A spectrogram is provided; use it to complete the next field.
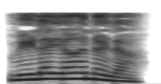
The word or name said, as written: ವಿಲಯಾನಲ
